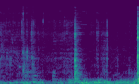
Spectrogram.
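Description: A hammer knocks sharply on a metal frame.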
